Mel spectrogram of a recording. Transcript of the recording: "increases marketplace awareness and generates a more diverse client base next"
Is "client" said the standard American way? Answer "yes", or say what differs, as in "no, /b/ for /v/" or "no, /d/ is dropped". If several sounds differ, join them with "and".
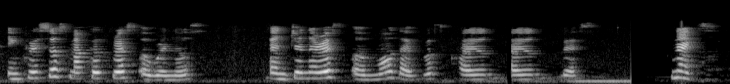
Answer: no, /n/ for /l/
